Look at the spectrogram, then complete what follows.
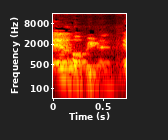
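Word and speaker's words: L'Hôpital: Shortcut होता है एल हॉस्पिटल, क्या होता है एल, स्पेलिंग में HOSP है, हॉस्पिटल आता है मेरे को आता है, बट एल हॉस्पिटल, S silent है, मैंने नहीं बनाया, एक्चुअल में ही साइलेंट है, ठीक है।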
